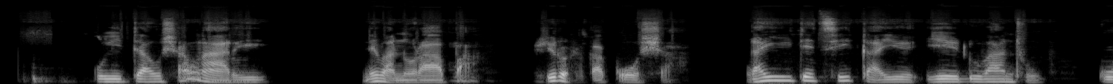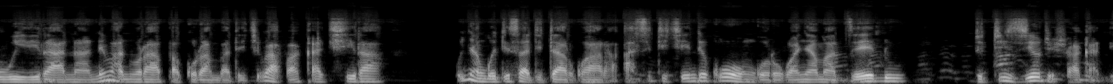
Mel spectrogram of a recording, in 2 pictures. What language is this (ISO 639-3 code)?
ndc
